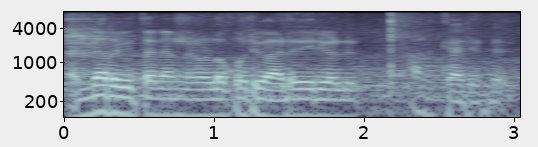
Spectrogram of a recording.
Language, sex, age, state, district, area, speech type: Malayalam, male, 18-30, Kerala, Idukki, rural, spontaneous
